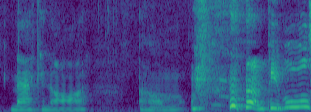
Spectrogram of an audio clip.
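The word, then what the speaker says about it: Mackinac: it's like um okay for one thing it's pronounced Macau um people will say macac and that is not correct um um uh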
